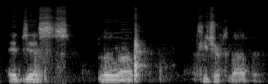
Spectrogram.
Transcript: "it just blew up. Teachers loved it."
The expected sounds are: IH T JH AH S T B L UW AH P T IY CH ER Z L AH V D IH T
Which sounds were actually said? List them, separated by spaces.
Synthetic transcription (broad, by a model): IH T JH AH S T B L UW AH P T IY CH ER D L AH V IH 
